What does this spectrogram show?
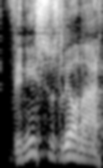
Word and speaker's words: Vinícius Leonardo: que que é isso Vinícius Leonardo está correta pronúncia Exatamente é isso mesmo boa depois eu vejo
